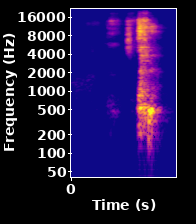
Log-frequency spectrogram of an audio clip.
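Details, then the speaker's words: Dog with rhinitis that worsens in cold wind: a short snorting burst, then a harsh wet sneeze-like cough. The dog has nasal congestion and mouth breathing, and thick gum-like mucus is suctioned out. CT showed the nasal cavity full; it cannot sleep at night. "이렇게 재채기도 하는 거 같은 느낌 재채기도 하고 그러니까는 코 코막힘도 있고 기침도 하고"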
